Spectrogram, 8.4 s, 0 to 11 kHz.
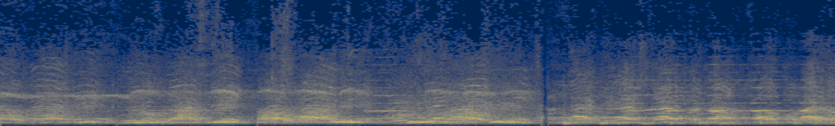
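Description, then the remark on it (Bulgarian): A crowd of about 200 young men waving Bulgarian flags and blocking the Orlov Most area chants loudly in unison, voices rising and falling in rhythmic, shouted phrases that carry on steadily without a break, with no single speaker standing out. “Те развяваха български знамена и скандираха.”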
